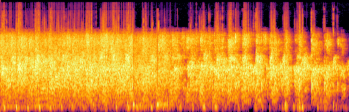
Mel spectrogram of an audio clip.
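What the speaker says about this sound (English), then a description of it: "Please, let's give another round of applause for our panelists" A panel audience at a community dialogue on refugees in Canada breaks into sustained, dense applause that fades slightly toward the end, the clapping loud and close.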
